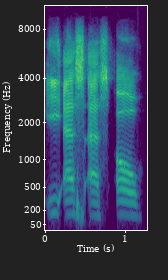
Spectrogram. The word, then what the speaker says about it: Esso: in the office Soo Esso if you just pronounce it s o That's Standard Oil e s is s and then the O is oil so there's a you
